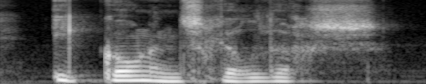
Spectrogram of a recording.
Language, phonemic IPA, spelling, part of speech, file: Dutch, /iˈkonə(n)ˌsxɪldərs/, iconenschilders, noun, Nl-iconenschilders.ogg
- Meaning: plural of iconenschilder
